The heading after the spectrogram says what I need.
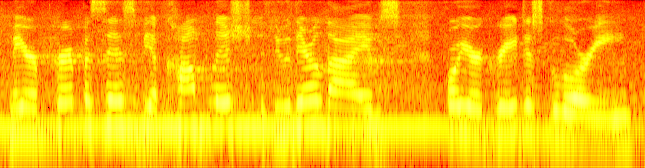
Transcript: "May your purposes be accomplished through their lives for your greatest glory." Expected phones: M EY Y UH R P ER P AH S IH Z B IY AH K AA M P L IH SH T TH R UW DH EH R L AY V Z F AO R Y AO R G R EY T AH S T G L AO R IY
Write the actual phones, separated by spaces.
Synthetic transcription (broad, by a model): M EY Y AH R P ER P AH S IH Z B IY AH K AA M P L IH SH T TH R UW DH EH R L AY V Z F AO R Y AO R G R EY T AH S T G L AO R IY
